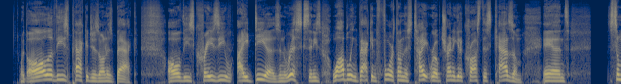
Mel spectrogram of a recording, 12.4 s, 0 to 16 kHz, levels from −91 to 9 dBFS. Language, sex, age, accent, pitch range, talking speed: English, male, 20-39, American, 125-195 Hz, 150 wpm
